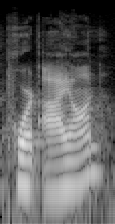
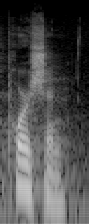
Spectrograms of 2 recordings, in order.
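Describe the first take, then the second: First: It is said as two parts, port and ion. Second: It is said as the ordinary word portion.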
